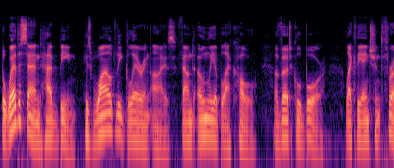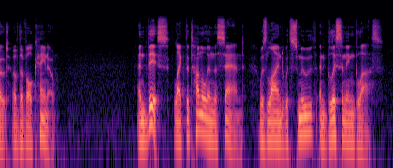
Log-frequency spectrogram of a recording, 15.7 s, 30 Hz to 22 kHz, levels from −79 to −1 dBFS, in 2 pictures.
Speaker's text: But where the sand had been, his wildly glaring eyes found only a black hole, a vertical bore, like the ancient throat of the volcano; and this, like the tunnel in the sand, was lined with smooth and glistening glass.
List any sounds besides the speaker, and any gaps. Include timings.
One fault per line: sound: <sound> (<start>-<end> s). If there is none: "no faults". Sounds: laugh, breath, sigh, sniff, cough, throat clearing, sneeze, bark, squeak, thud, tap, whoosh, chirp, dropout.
no faults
